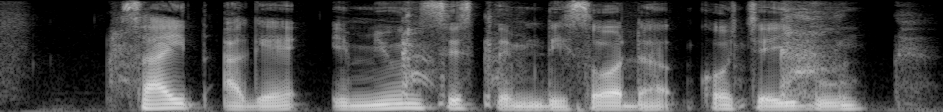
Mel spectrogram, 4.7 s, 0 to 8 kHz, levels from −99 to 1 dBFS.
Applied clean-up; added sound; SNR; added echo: none; Cough; 19 dB; none.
